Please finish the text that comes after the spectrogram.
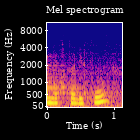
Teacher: مختلفون کا جو خا ہے وہ حلق کے پہلے حصے سے نکلتا ہے، جہاں پر آپ نوالا نگلتے ہیں وہ والا حصہ جو ہوتا ہے وہاں سے خا کا مخرج ہوتا ہے۔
